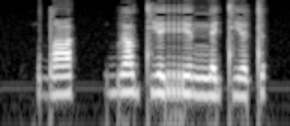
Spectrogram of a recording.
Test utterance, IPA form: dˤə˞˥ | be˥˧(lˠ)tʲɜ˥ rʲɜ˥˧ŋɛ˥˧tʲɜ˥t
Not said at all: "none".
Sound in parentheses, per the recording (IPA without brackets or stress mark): lˠ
